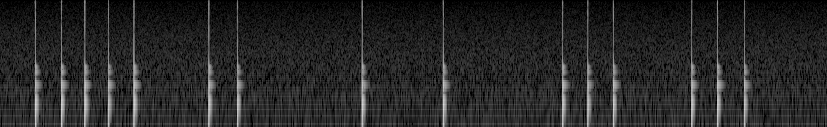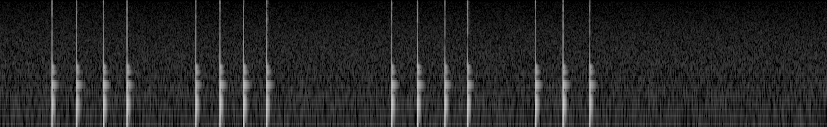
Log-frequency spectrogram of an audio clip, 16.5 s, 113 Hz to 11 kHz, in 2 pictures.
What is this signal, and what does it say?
Tap code, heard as knocks on wood, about 4 knocks a second. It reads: WANTS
